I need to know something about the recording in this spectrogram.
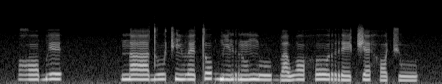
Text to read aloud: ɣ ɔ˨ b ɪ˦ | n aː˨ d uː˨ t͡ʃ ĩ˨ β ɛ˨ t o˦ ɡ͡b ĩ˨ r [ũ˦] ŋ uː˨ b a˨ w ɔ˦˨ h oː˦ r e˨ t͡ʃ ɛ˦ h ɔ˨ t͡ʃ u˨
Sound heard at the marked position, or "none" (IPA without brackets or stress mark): ũ˨˦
